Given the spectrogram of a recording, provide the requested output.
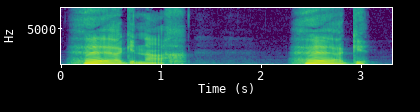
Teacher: wird auch das G am Ende eines Wortes als G und nicht wie im Deutschen als K gesprochen.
